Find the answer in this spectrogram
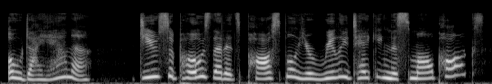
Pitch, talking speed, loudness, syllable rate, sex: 290 Hz, 160 wpm, -18 LUFS, 5.2 syllables/s, female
